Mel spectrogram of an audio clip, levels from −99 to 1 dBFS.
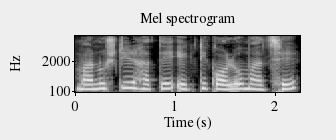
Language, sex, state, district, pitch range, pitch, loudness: Bengali, female, West Bengal, Alipurduar, 240-270 Hz, 250 Hz, -13 LUFS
